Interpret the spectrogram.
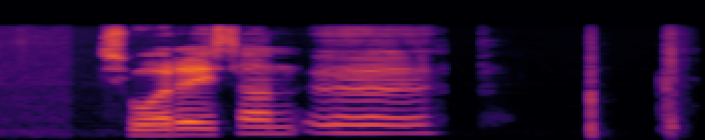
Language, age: Icelandic, 20-29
